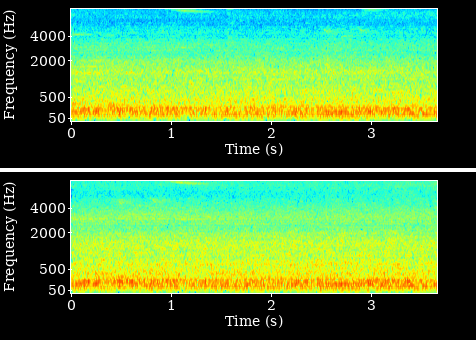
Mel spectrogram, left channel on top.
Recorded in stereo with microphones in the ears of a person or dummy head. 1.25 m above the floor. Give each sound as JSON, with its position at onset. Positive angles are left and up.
{"t": 0.0, "sound": "an insect", "side_deg": -50, "distance_m": 1.0}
